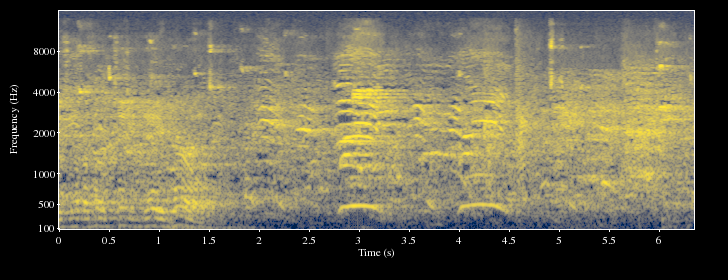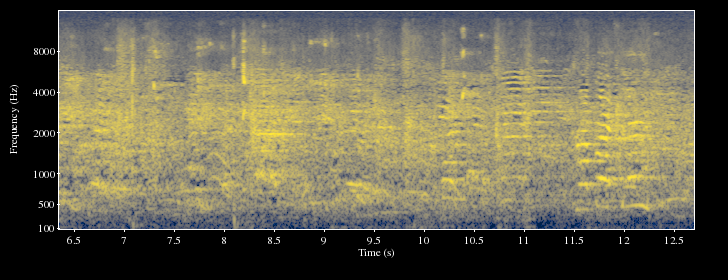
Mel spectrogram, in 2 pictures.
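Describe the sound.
A basketball is dribbled down the right side of the lane on a hardwood gym floor during a game involving Gadsden City, its sharp bounces recurring over a steady wash of crowd noise and indistinct echoing voices.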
